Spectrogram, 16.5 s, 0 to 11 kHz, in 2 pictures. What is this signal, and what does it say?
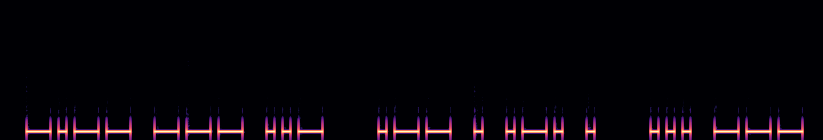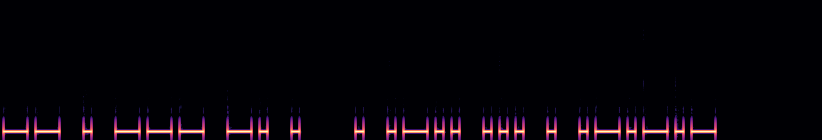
Morse code, heard as a keyed tone, about 14 wpm, 700 Hz. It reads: YOU WERE SOMEONE ELSE.
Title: Sentences from Top 800 Words 15wpm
